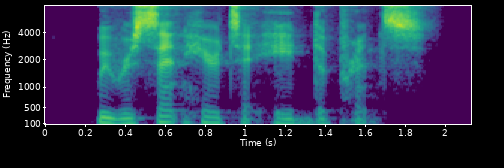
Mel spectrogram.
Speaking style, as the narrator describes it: Mitsu said quietly

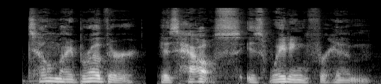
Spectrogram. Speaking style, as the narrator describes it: Mary whispered

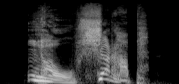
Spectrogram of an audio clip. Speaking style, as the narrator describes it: Vel growled

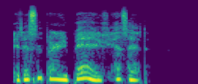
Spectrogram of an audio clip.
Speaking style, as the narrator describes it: Rachel whispered

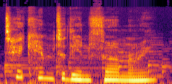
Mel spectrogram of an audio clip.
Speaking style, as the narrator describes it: Miss Shelley sighed

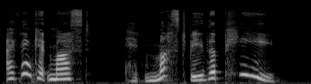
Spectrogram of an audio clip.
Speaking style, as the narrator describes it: the queen exclaimed

